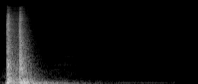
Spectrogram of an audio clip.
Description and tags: Wooden Door Closing Slamming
